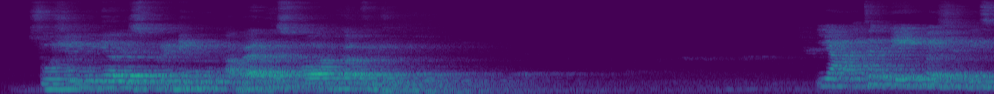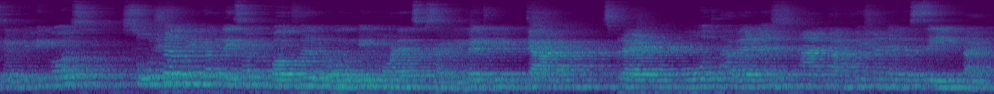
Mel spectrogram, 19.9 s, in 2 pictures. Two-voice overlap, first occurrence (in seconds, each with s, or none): none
